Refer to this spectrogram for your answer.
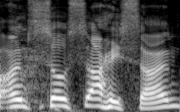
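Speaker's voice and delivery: mock crying, slow, broken-down sobbing delivery. Imagining his son saying he's never around, and his reply: mock crying apology. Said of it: "I will break down and cry and go".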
